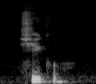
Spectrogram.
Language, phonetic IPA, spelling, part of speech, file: Polish, [ˈɕiku], siku, noun, LL-Q809 (pol)-siku.wav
